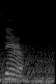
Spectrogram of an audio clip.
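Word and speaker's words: Deira: I'll spell it out. D-E-I-R-A. That is Dera.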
